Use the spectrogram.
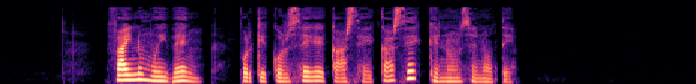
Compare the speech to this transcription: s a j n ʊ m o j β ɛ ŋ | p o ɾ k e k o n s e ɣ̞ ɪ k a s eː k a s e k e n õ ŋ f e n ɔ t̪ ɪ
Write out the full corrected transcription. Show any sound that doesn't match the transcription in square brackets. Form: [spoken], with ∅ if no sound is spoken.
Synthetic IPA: [f] a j n ʊ m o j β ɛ ŋ | p o ɾ k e k o n s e ɣ̞ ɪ k a s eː k a s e k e n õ ŋ [s] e n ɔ t̪ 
